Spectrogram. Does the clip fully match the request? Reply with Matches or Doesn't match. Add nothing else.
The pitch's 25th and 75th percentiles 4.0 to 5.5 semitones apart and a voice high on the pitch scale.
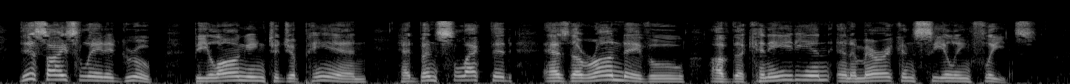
Doesn't match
